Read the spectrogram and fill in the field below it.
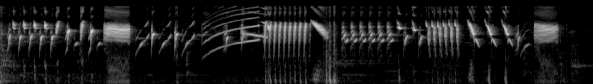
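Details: Male European goldfinch in a cage singing powerfully to get a female to mate and nest: dense, loud twittering mixed with buzzy rasps, rising whistled glides and rattling trills, almost without pause.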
